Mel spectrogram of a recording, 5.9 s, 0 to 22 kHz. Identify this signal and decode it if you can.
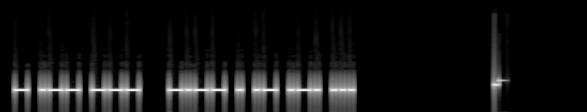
Morse code, heard as a keyed tone, about 28 wpm, 700 Hz. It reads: TWO YEARS
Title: Sets of 5 Words Encore2 28wpm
